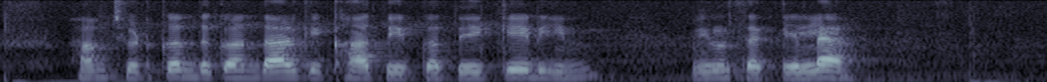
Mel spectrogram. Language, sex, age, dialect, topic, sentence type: Magahi, female, 31-35, Western, banking, question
